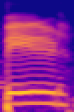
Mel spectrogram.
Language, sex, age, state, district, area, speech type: Hindi, female, 45-60, Uttar Pradesh, Sonbhadra, rural, read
